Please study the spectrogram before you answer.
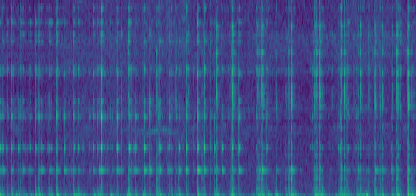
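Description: A clear round glass plate lying upside down is tapped and scratched quickly with fingertips and short nails. The result is a rapid, dense run of dull, low, thumpy taps with very short decay, a faint glassy ring and light scratching in between.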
